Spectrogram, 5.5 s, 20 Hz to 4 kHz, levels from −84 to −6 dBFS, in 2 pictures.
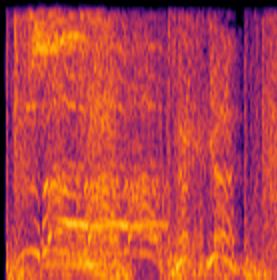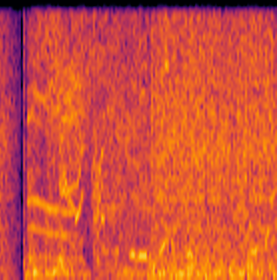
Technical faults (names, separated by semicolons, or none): none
